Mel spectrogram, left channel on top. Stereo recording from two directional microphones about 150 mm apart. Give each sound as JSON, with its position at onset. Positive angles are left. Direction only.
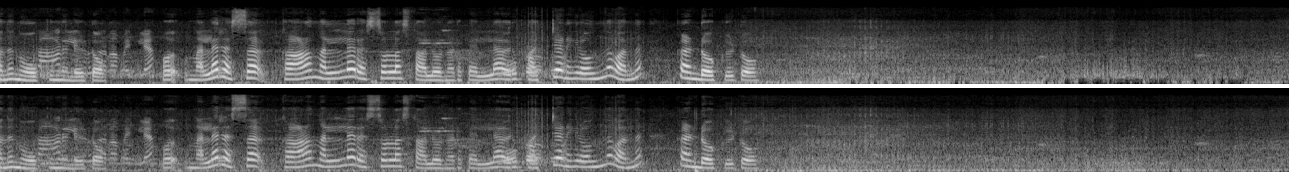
{"t": 0.0, "sound": "a woman's voice", "side_deg": 15}
{"t": 0.4, "sound": "a woman's voice", "side_deg": 25}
